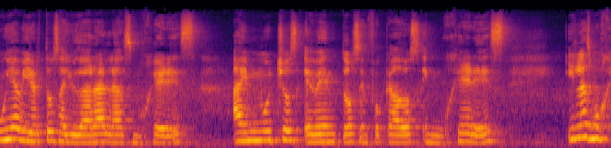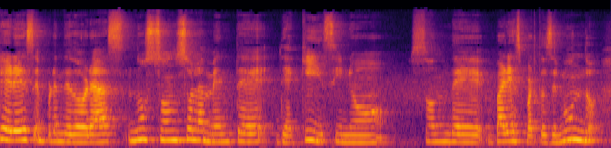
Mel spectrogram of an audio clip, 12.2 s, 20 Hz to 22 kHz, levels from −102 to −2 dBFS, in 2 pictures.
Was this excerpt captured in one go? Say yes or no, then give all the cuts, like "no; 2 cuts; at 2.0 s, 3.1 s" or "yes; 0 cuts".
yes; 0 cuts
